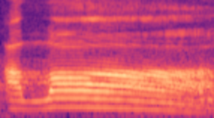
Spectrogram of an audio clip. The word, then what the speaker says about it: আল্লাহ: পাকের নামের উচ্চারণ হচ্ছে আল্লাহ মুখটা একটু গোল হয়ে যাবে বলেন আল্লাহ আল্লাহ সুবহানাল্লাহ পৃথিবীতে বিভিন্ন জাতি আর স্রষ্টাকে তারা যাকে স্রষ্টা মনে করে বিভিন্ন নামে ডাকে।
